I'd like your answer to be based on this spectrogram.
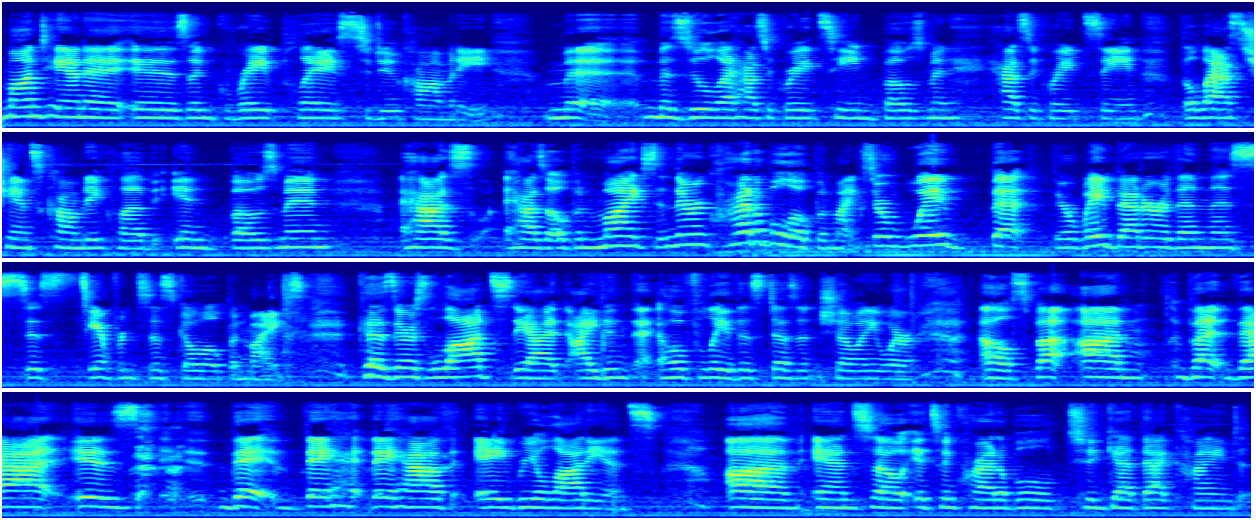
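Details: Adult woman who stutters and also has learning disabilities; word repetitions are audible. Finding: stuttering.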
